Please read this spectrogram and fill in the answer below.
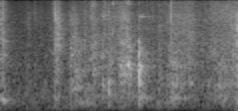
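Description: A dog making a few short whines, amid light knocks and scratches as it works at a door.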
